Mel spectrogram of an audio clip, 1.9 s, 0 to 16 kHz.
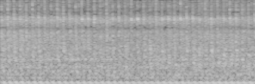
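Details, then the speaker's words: Mitsubishi 120 PS Ragasa diesel, first minute after restart following injection pump and nozzle work and fuel-delivery adjustment, fixing engine oil diluted with diesel fuel: even, regular clatter, no stumble or roughness; normal idle. "kita coba dulu kita hidupkan lele di satelit untuk mesinnya sudah hidup agak menit pertama"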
